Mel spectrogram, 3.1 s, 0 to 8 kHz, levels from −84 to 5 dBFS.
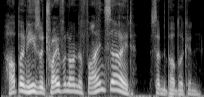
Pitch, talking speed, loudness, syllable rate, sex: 155 Hz, 215 wpm, -15 LUFS, 5.7 syllables/s, male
